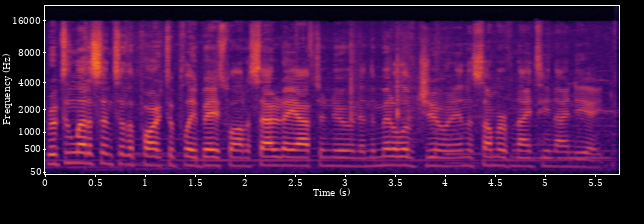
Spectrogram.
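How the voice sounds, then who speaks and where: A man's voice: fairly high pitch, little pitch movement, quick pace, a little hiss or hum. A male reader giving scripted narration of a written memoir. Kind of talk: scripted narration, audiobook reading. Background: clear music.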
